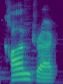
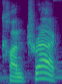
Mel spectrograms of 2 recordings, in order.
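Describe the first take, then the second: First: The stress is on the first syllable. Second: The stress is on the second syllable. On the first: It is used as a noun. "You can have a word that's a noun" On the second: It is used as a verb. "If the accent's on the second syllable, it becomes a verb"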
